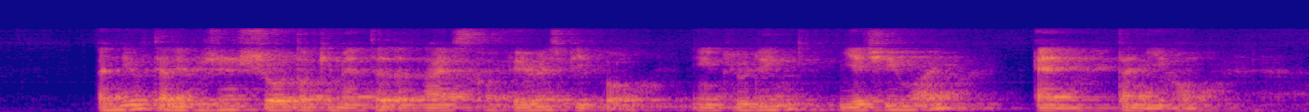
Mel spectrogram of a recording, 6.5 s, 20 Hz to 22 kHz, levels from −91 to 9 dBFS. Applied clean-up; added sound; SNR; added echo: neural separator model SepFormer DNS4.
